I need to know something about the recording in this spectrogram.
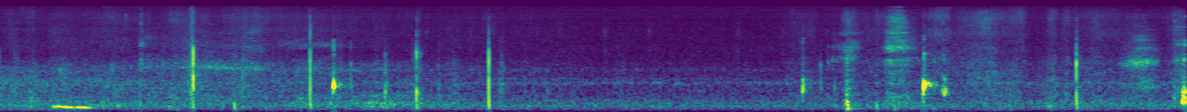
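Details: Hiccups in twin babies hiccuping at the same time; several short, sharp clicking gulps at irregular intervals in a quiet room.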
